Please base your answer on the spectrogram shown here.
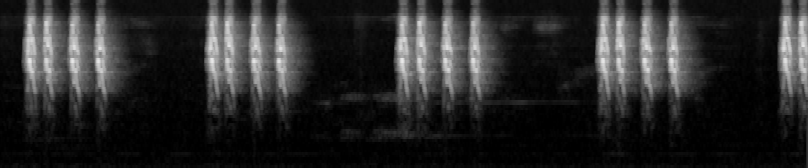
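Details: A yellow-vented bulbul chick in West Java, recorded by phone for taming freshly trapped wild bulbuls, gives scratchy buzzy notes in clusters of three or four, about every one and a half seconds, with nothing else audible.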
